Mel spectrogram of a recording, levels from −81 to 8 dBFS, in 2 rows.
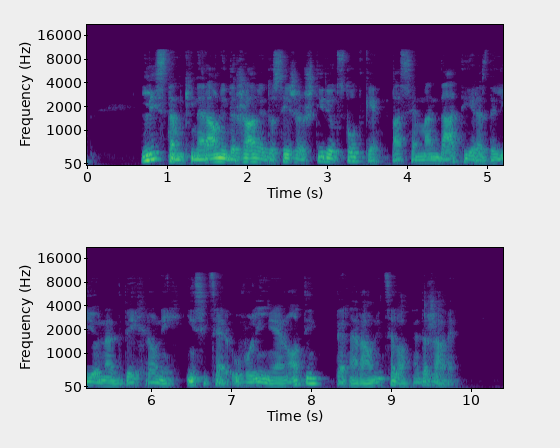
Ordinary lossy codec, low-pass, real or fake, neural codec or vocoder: none; none; real; none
